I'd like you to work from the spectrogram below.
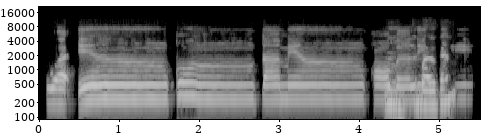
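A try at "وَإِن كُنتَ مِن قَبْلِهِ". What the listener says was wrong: Ikfa yang bertemu dengan huruf-huruf isti'la, kof misalnya ya, itu tebal ikfanya. Miong, nah, tidak ming, miong qobli. Ya, sedikit lagi naikkan lagi. Miong, miong qoblihi. Huruf mimnya jadi terdengar agak miring. Jangan mi, mi tetap mi ya. Wa in kunta min qablihi laminal ghafilin.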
